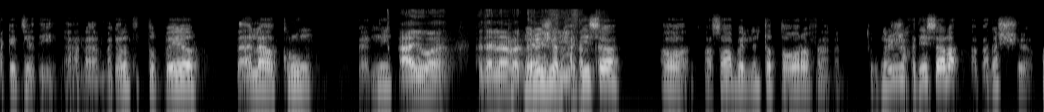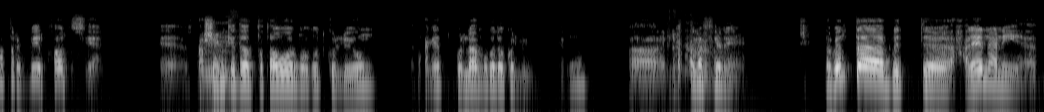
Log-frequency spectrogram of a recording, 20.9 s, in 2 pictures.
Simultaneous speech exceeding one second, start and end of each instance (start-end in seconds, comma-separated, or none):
4.8-6.1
